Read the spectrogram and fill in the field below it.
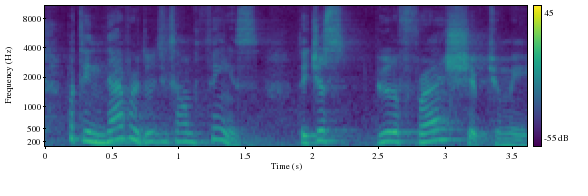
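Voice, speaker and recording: A man talks at a very fast pace with lively intonation, and the room gives off an audible echo. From China, Shanghai. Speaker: international student. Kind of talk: testimony. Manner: halting, many repetitions and fillers.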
